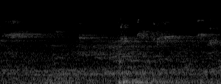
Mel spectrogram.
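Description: Faint live court sound of a basketball game in a gymnasium: a basketball thumping on the hardwood floor, the clearest thump about a second in, over the hall's low murmur.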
